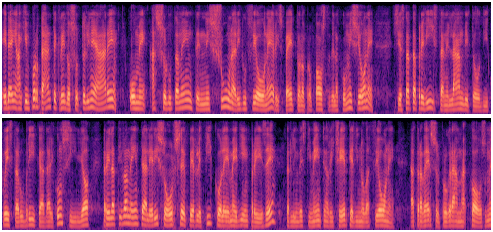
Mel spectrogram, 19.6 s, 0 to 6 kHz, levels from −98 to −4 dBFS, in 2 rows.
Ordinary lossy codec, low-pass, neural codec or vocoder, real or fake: none; 5.4 kHz; codec, 16 kHz, 4.8 kbps, FACodec; fake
